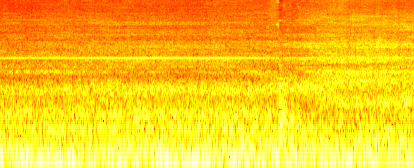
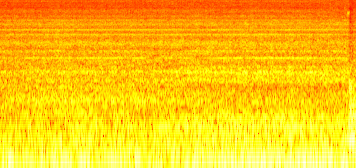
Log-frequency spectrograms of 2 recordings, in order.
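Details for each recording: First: Oil burner that had been sooting and shutting down, refired after cleaning and draft adjustment, about one over the fire; steady even roar without pulsing, puffing or rumble; stable clean flame. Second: Oil burner that runs about five minutes then shuts off and puffs black smoke: constant heavy rumble with irregular pulsing roar instead of a clean even flame, burner choked with soot; to be taken apart, vacuumed and verticals cleaned.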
